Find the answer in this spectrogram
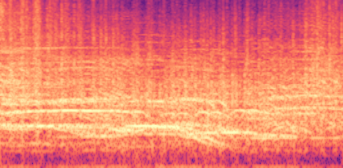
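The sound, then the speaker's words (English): A steady wash of crowd cheering and applause that holds at a constant loud level for a few seconds, with high whoops and shouts sliding through it and no one speaking. “You're giving yourself applause.”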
